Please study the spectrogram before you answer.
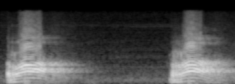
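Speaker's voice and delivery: slow drawn-out ra, teacher demo; Arabic ra. Shown as a demonstration. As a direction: say Ra with an open a, drawn out. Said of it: "son así". (pronunciación árabe de Ra, lenta y clara)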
